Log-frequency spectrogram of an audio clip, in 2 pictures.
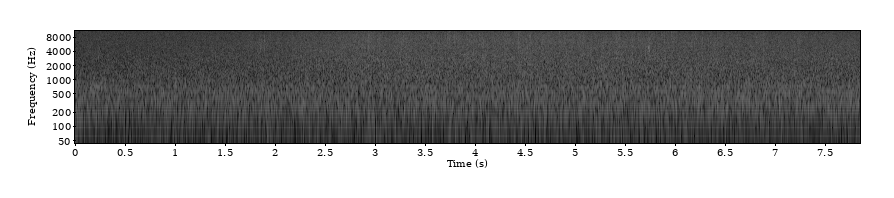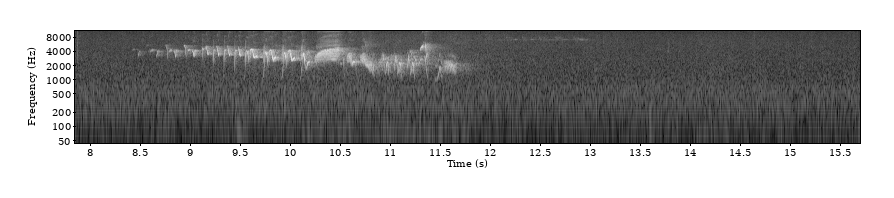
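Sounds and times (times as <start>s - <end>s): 
Common chaffinch Fringilla coelebs singing descending trilled phrases: 8.5s - 11.8s.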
